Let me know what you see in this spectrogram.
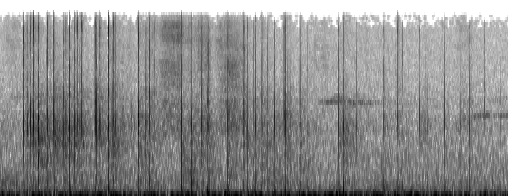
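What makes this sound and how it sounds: Long nails tap rapidly on the beads of a pink plastic gel bead eye mask lying flat. The result is a dense, quick stream of crisp, bright clicks and crackles over a low, soft background rumble, each tap dying away almost instantly.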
